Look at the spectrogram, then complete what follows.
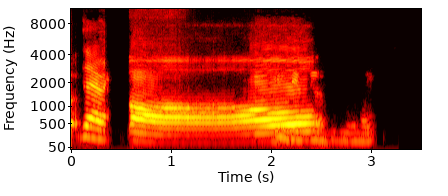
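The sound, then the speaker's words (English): A dog named Major whines with a brief opening cry, then a long, steady, moaning whine of about two seconds that drops off into a lower, quieter groan. No one speaks. “is that your dog in the background?”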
